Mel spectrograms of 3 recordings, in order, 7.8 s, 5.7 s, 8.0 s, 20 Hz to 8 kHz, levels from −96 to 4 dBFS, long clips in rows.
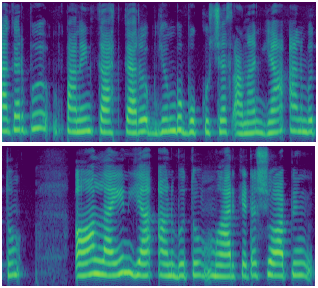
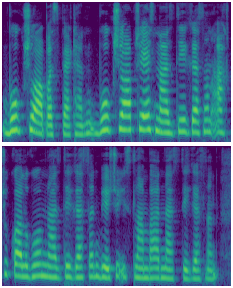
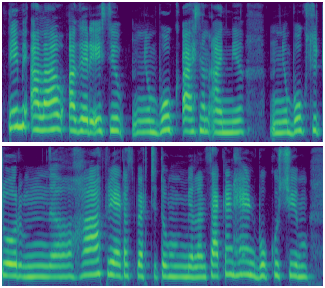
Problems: background sounds at intervals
